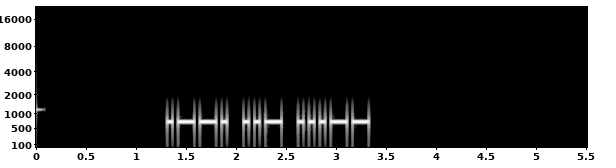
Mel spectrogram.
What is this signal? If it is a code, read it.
Morse code, heard as a keyed tone, about 22 wpm, 700 Hz. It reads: PU3
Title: Callsign Prefixes for Top 100 DXCC - 22wpm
